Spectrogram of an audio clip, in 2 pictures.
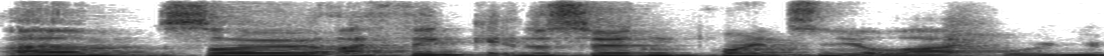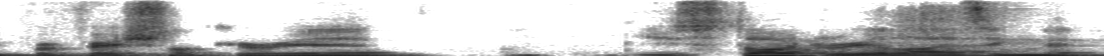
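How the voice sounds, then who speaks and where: With a South African accent, a man speaks at a fairly quick pace using lively intonation. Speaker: accounting firm director. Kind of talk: webinar interview. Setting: video call.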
